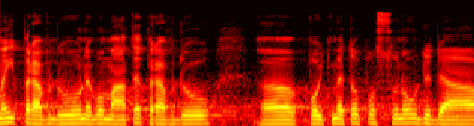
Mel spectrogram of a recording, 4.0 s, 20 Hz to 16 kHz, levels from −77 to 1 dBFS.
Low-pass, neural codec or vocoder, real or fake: 10.8 kHz; none; real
